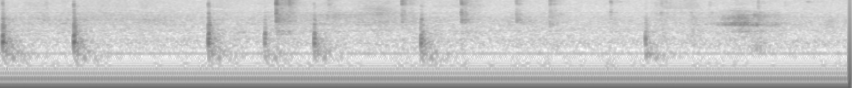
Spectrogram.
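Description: Stylus tapping and scratching on a touchscreen while handwriting numbers: a string of irregular clicks, about two a second, with a short scratch near the end.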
